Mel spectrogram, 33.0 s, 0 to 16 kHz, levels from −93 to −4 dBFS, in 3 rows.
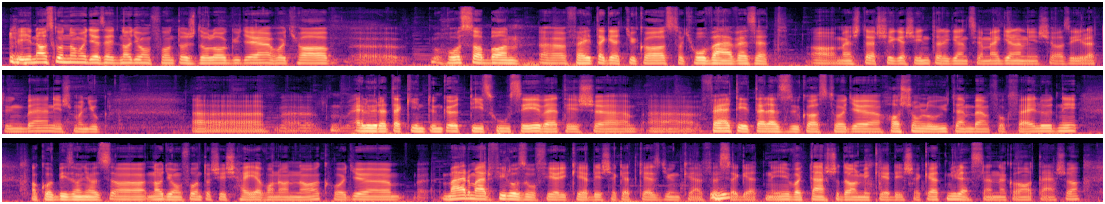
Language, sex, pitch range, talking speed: Hungarian, male, 110-125 Hz, 110 wpm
